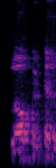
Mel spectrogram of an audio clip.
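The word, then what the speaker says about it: L'Hôpital: लॉपिटल rule, L फिर है हॉस्पिटल rule, ठीक है। एप्लीकेशन में पढ़ते हैं लॉपिटल रूल, एच और एच साइलेंट होता है, या फिर इसी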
